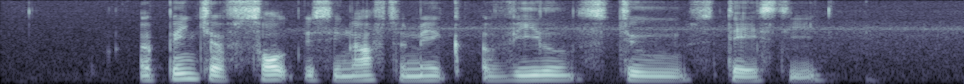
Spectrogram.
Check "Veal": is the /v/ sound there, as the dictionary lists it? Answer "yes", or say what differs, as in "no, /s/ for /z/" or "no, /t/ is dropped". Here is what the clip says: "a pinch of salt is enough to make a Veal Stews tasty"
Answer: yes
